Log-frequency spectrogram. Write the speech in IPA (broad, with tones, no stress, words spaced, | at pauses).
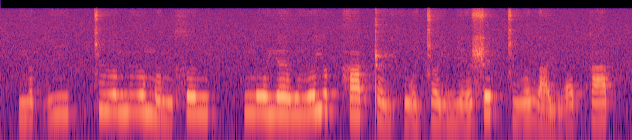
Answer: jə˨˩k̚vi˧ | cɨ˧ə̯ŋɨ˧ə̯mə˨˩ŋxə˧ŋ | ŋo˧jɛ˧wɨ˧˥ə̯ jə˦˥k̚ ha˦˥t̚ʈə˨˩j hu˨˩˨ə̯cə˨˩jɲe˨˩˦ʂe˦˥t̚ cɨ˧˥ə̯va˨˩jwɔ˦˥p̚ka˦˥k̚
